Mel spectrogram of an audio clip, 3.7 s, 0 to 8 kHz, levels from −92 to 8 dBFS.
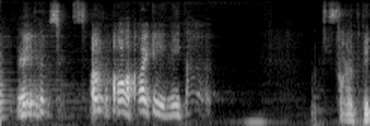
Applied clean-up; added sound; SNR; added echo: neural mask model DeepFilterNet 3.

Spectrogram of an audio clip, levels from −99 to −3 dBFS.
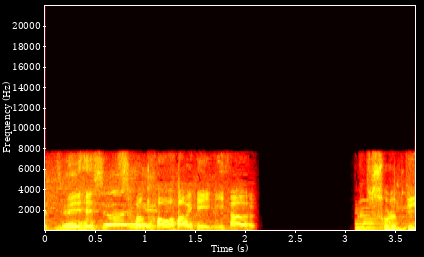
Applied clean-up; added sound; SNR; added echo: none; none; none; none.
